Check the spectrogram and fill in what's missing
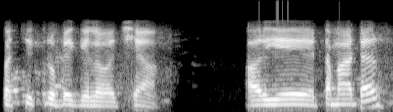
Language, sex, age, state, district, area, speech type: Urdu, male, 30-45, Uttar Pradesh, Gautam Buddha Nagar, rural, conversation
